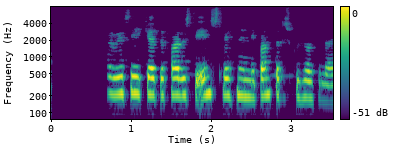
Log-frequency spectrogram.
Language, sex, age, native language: Icelandic, female, 18-19, Icelandic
